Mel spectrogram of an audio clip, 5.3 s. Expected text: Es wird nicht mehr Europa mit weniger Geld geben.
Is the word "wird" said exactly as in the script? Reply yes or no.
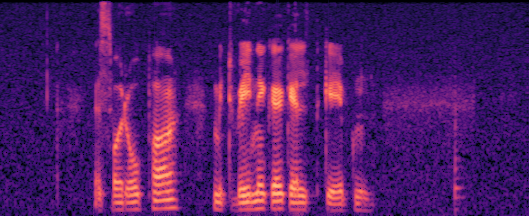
no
